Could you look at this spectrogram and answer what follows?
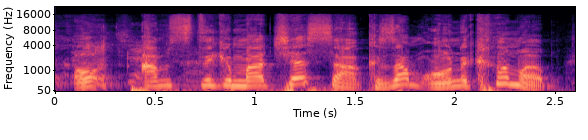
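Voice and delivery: high-pitched, energetic boast. Shown as a demonstration. Guest answers DJ's call for energy, hyped. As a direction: pump it up with energy. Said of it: "I need some energy".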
